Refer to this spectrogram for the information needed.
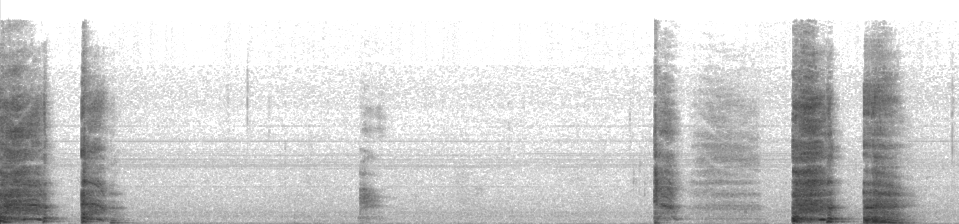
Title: Lying Down Smoking with Heavy Coughing and Wheezing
